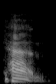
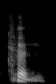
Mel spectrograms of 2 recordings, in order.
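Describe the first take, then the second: First: The word is said with a full, open vowel. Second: The word is said with a weak, reduced vowel. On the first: The sentence is negative. "if it's negative, it would be can" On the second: The sentence is positive. "that very weak sound"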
